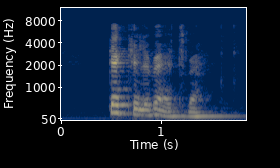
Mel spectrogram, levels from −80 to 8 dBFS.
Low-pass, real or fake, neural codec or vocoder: 7.2 kHz; real; none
